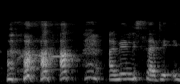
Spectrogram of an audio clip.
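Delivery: laughing through the words, slowed. Real, not acted. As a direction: giggle it out, a bit sheepish.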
